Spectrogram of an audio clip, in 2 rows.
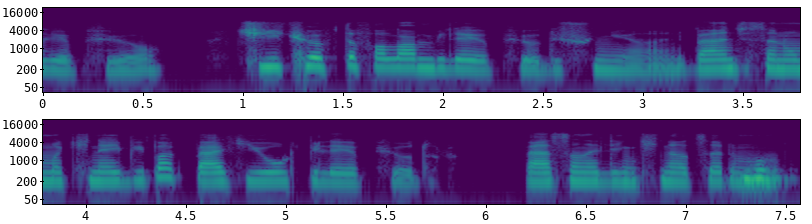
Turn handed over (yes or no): no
